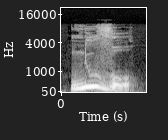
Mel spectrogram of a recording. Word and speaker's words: nouveau: Nouveau. Remember, combination of E, A, and U together, it's O. So you get nouveau. Okay?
